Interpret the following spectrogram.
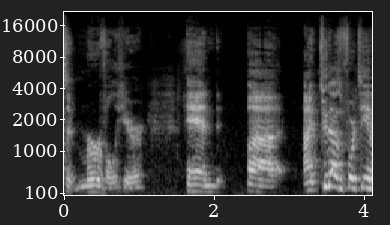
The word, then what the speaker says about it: Maryville: my little town of maryville tennessee uh they pronounce it mervil here and uh i 2014 i graduate i'm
